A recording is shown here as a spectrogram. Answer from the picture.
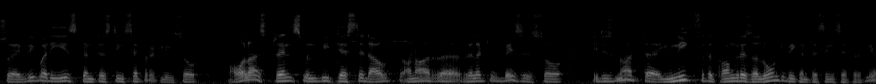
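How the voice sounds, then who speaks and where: A man speaks at a very fast pace with lively intonation. His fairly high voice has vocal fry. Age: 40s. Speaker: politician, election candidate. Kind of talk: interview answer. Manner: confident.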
